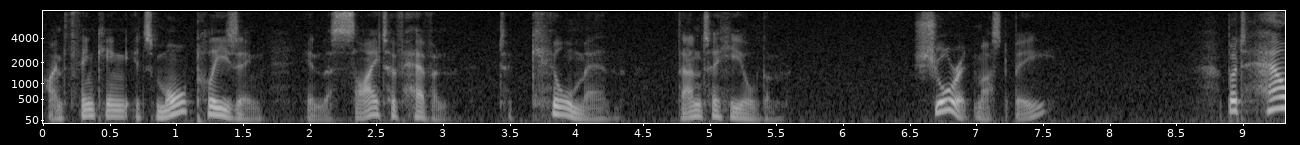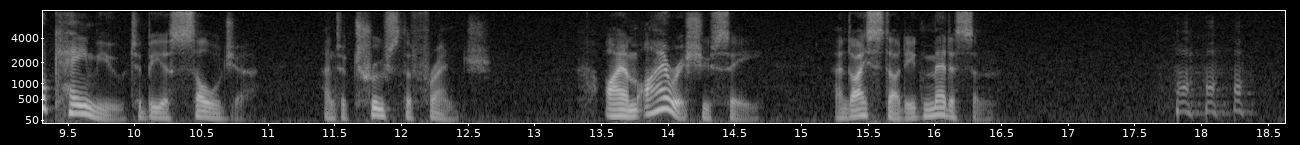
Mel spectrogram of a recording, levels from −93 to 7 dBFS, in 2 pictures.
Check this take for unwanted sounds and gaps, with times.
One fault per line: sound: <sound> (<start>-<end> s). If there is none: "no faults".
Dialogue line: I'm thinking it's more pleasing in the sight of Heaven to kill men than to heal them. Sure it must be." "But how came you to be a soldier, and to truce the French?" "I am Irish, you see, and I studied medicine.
sound: laugh (17.7-18.4 s)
